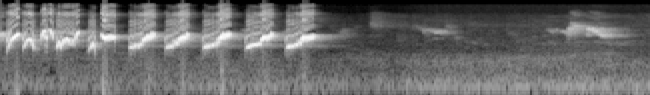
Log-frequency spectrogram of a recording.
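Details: White-rumped shama song used as a lure to provoke a response: about ten quick, rich, upswept whistled phrases in a row, then a pause with two faint short notes.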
